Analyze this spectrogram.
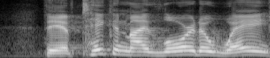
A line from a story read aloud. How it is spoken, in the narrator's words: she said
